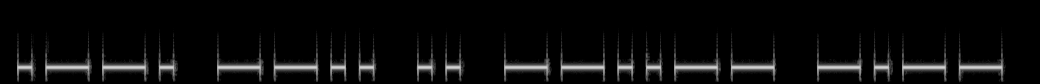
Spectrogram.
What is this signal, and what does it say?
Morse code, heard as a keyed tone, about 8 wpm, 800 Hz. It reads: PZI,Y
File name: LEZIONI / 10 SIGNS / 10D COMA 8wpm 3749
